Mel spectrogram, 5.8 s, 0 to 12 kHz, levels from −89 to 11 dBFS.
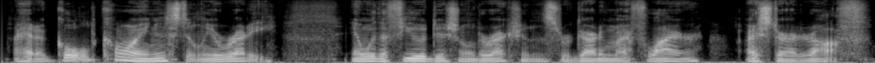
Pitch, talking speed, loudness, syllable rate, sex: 120 Hz, 195 wpm, -18 LUFS, 6.2 syllables/s, male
